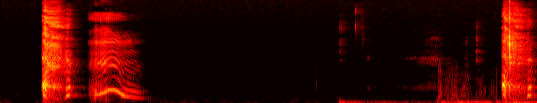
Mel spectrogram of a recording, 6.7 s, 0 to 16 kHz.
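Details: Cough from a 24-year-old streamer who says they cough a lot: two sharp coughs with a voiced, rising sound between them, then after a quiet pause another cough.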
